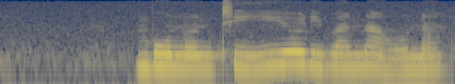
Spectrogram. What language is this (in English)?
Venda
